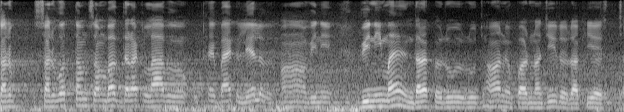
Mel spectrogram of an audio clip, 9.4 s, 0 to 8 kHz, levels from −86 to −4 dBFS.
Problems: background sounds at intervals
